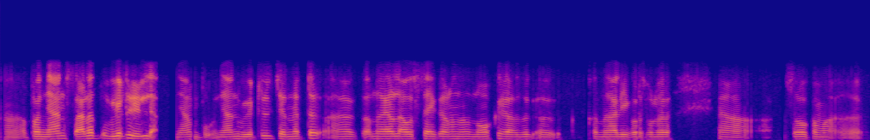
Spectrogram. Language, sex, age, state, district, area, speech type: Malayalam, male, 60+, Kerala, Idukki, rural, conversation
